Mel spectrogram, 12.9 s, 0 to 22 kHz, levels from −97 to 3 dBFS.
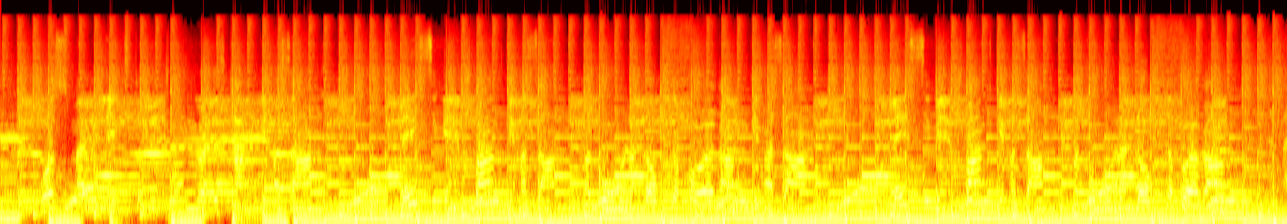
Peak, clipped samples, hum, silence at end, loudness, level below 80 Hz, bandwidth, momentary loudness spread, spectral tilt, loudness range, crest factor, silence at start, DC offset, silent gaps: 0 dBFS; 0.4%; none; 0 s; -9 LUFS; -18 dBFS; 17 kHz; 3 LU; -6 dB/octave; 1 LU; 8 dB; 0 s; 0.3%; none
